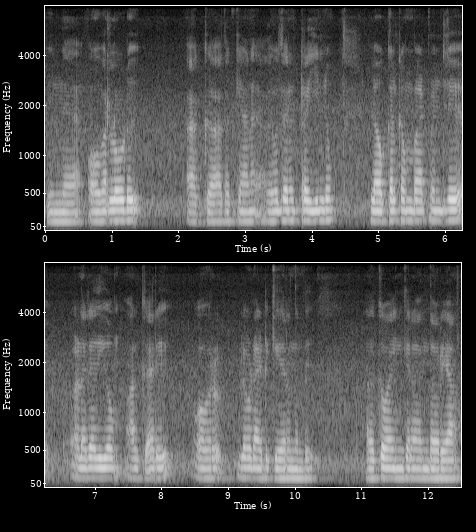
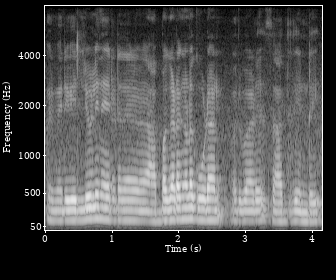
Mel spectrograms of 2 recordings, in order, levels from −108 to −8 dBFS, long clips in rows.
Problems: none marked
